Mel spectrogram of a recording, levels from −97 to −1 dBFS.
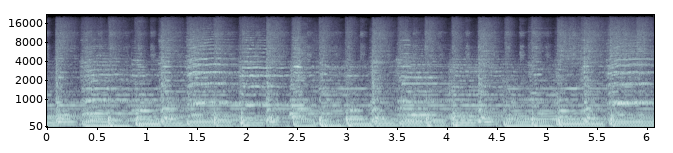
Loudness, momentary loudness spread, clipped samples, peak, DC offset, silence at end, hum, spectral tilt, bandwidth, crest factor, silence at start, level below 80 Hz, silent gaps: -18 LUFS; 3 LU; under 0.1%; -2 dBFS; under 0.1%; 0 s; none; -4.5 dB/octave; over 20 kHz; 14 dB; 0 s; -26 dBFS; none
